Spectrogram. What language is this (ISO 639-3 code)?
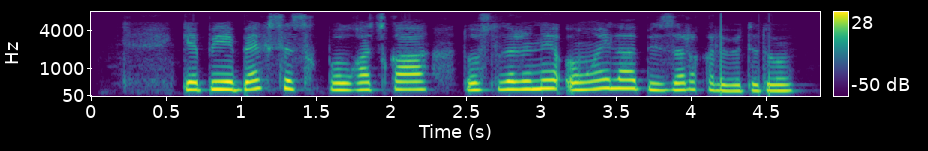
uig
